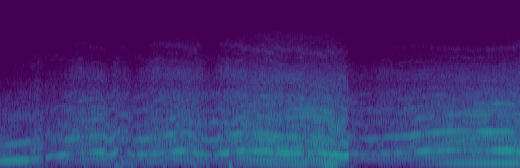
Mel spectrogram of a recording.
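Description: A drift car launches on a qualifying run at Sturup Raceway, its engine revving loud and close with rising and falling pitch through gear changes, a sharp dip midway before climbing again.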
